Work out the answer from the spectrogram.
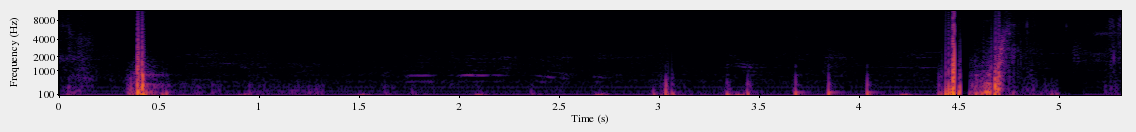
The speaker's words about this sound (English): You want to hear my heartbeat?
